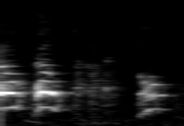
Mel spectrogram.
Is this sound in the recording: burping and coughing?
no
